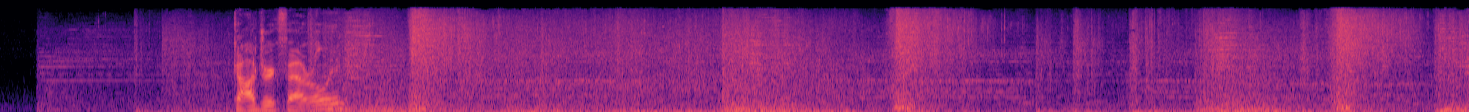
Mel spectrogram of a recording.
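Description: Heavy weapons clash and thud in a fight.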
